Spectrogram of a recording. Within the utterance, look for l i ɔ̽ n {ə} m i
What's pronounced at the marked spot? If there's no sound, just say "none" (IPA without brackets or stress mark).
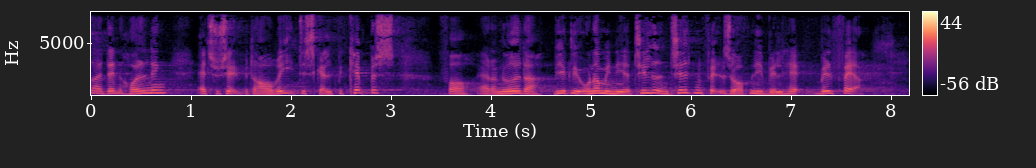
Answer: ɐ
